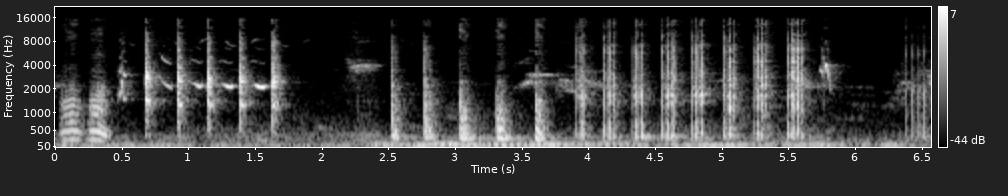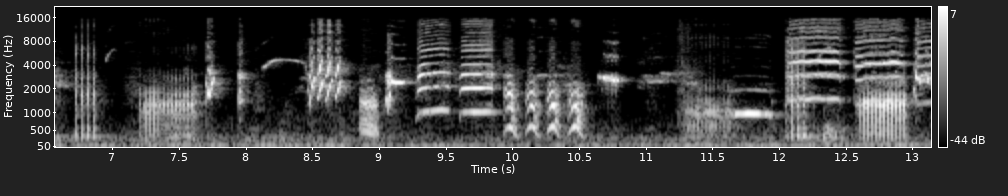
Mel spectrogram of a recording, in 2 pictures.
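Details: Javan myna singing a full varied song, used as a training recording to prompt other mynas to sing: loud harsh squawks, rapid repeated clicking notes, rising whistles and rattling buzzy bursts in irregular sequence.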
